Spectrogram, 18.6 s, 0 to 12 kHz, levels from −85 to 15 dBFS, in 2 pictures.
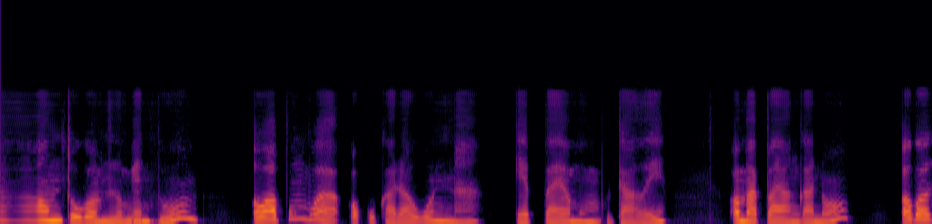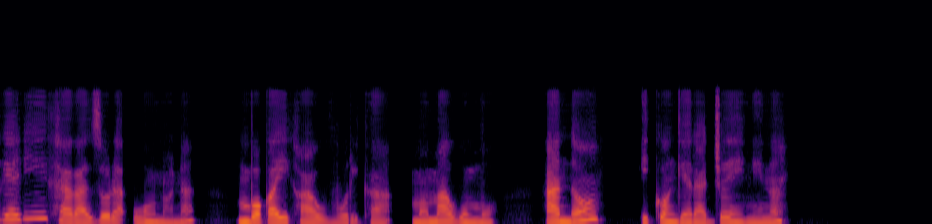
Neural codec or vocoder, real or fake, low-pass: codec, 16 kHz, about 1 kbps, DyCAST, with the encoder's durations; fake; 7.2 kHz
